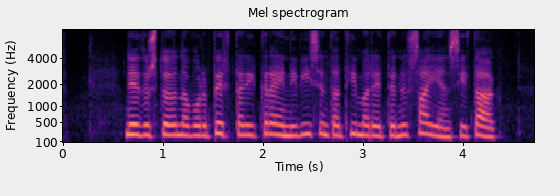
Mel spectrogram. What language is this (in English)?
Icelandic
